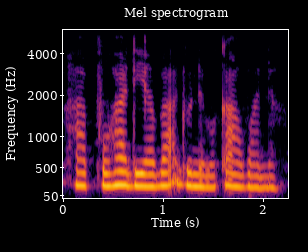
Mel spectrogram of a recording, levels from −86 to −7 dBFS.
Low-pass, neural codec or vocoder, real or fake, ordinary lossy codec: 5.4 kHz; vocoder, 44.1 kHz, 128 mel bands every 256 samples, BigVGAN v2; fake; none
